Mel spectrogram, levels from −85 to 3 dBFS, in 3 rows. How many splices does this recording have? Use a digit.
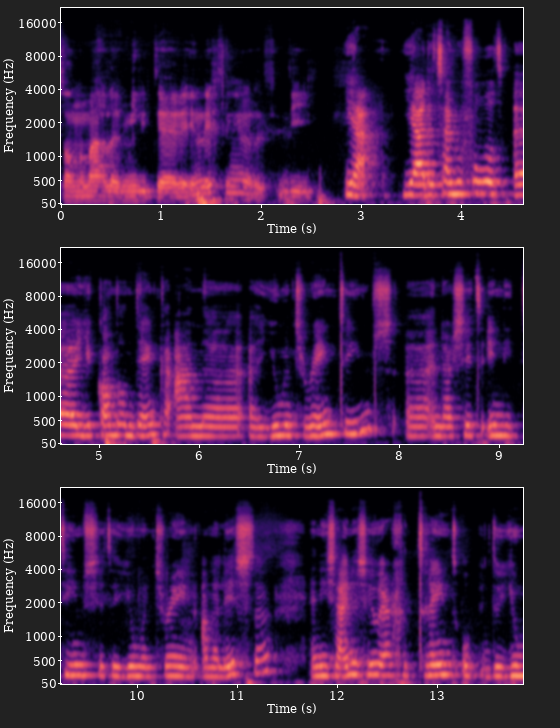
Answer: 0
